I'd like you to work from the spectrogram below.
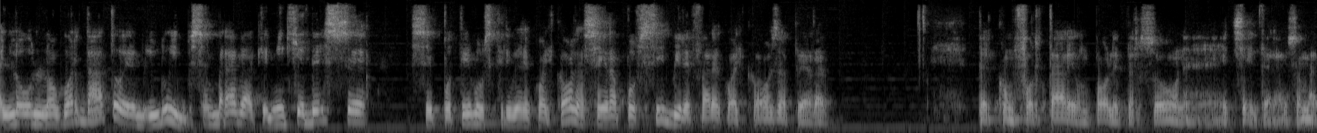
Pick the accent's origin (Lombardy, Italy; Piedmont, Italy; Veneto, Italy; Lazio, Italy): Lombardy, Italy; accent: Milanese; poi fatto scattare la cosa del milanese, cioè del dialetto. Io tra l'altro non avevo mai cantato nel mio dialetto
